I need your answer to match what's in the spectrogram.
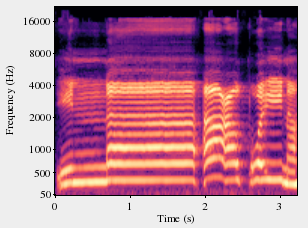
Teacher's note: انا کی نون مشدد ہے، سختی سے جماؤں کے ساتھ ہم نے غنہ کرنا ہے ادھر، اور نا پہ جو ہے مد منفصل ہے، 4 الفی مد ہے، اس کو 4 حرکات کے برابر ہم نے لمبا کرنا ہے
